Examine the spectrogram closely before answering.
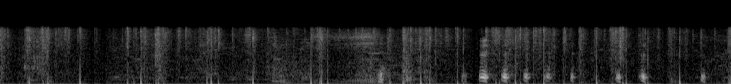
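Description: Small Cairn Terrier mix dogs' claws clicking and scrabbling on a wooden floor and door as they jump after a laser dot. About five seconds in there is a run of louder knocks as paws hit the door.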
